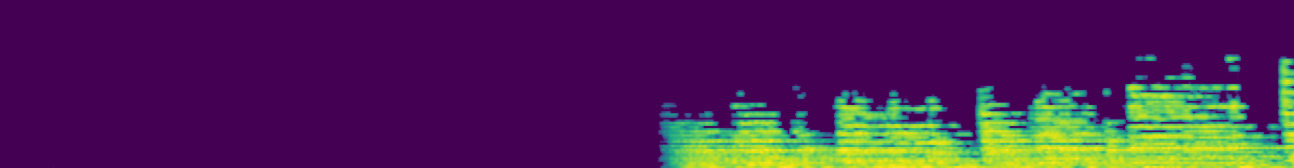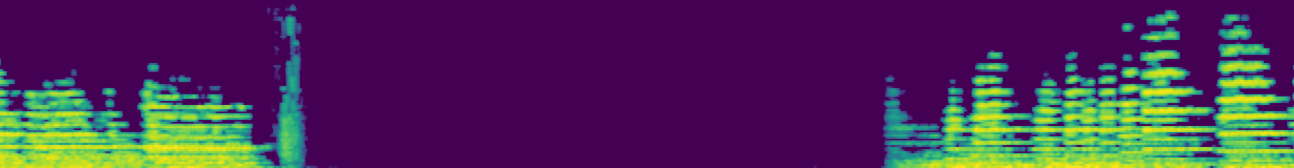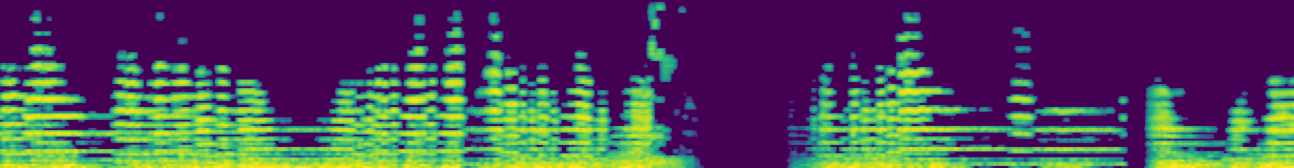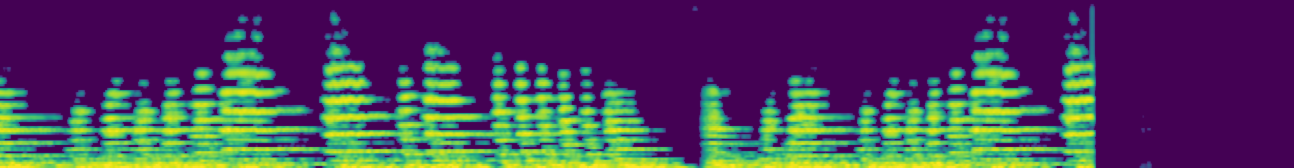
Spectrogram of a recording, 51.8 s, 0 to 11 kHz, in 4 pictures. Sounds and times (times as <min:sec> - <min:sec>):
Music: 0:06.6 - 0:15.6, 0:21.8 - 0:32.4, 0:33.8 - 0:49.8.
